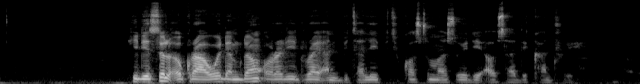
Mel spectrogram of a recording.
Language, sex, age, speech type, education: Nigerian Pidgin, male, 15-29, spontaneous, tertiary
